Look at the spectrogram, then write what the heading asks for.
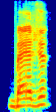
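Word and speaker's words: Bagent: Badgett.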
